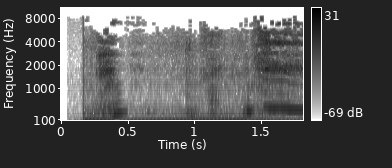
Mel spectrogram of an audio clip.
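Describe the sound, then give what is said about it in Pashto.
An elderly father cries and wails in grief for his three sons killed in Nangarhar province. A sharp gasp breaks into strained, sobbing cries that rise into a long, wavering, high wail. “دا د هغه سپینجری پلار ژړا او فریاد دی چې تېره اونۍ یې په ننګرهار ولایت کې درې زامن ناڅرګنده وسلوالو ووژل.”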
